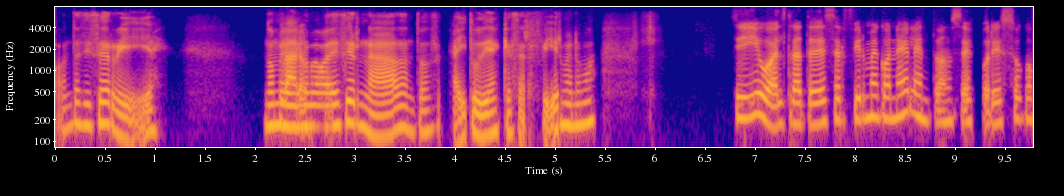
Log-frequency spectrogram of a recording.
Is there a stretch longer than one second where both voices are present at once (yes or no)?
no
